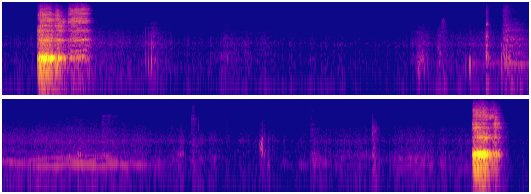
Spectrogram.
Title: Beknięcie, burping the best from Ukraina !!!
